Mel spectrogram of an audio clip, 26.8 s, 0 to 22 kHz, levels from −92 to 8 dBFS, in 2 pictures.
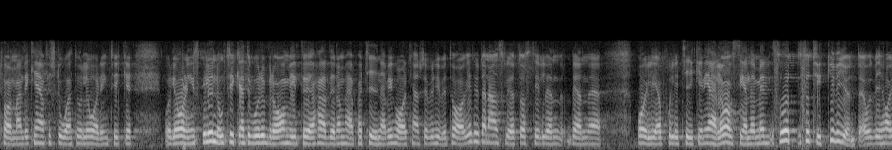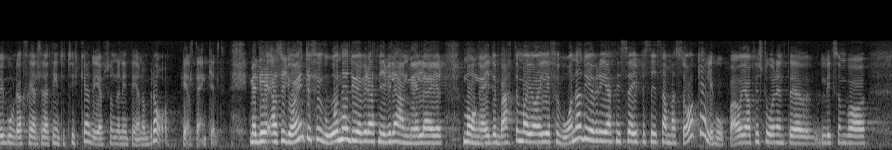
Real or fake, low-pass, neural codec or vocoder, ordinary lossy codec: real; 7.2 kHz; none; none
